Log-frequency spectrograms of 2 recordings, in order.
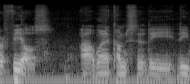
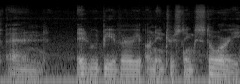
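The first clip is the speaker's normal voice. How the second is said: soft, flat, dull monotone with no inflection; 3 semitones lower, 9 dB quieter than usual. Explaining storytelling in music, speaker demonstrates the dull way; monotone. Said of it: "we could talk all monotone like this".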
